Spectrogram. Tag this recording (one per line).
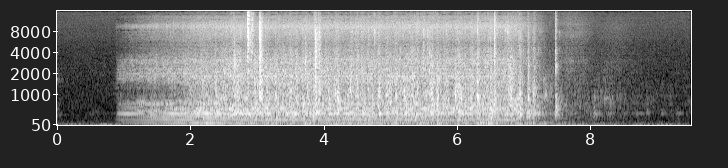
housework
cleaning
house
